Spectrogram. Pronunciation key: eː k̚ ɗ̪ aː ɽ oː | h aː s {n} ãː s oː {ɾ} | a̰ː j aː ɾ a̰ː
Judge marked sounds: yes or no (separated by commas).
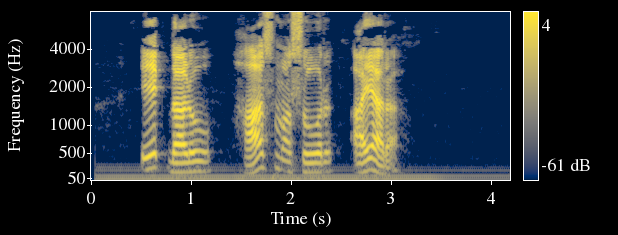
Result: no, yes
